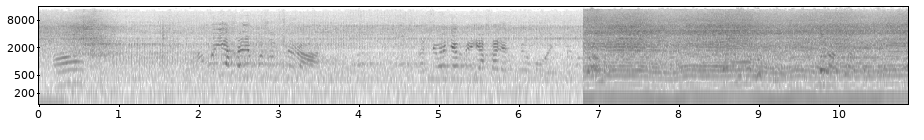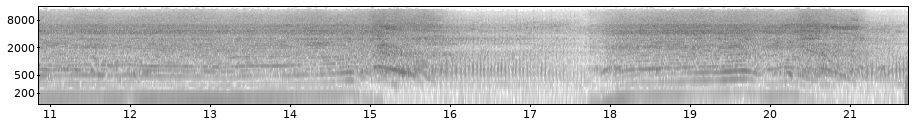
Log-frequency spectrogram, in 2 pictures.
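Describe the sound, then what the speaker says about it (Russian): A chainsaw cuts through a fallen tree blocking a forest road, its engine droning loud and steady with pitch dips as the blade bites, after a few seconds of quieter activity with people talking. "Вот люди приехали, привезли пилу и теперь освобождают дорогу"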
